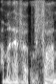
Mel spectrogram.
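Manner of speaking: quiet whisper. Retelling a reply to a woman at a train buffet counter: imitating own past whisper. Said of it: "I started whispering as well".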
